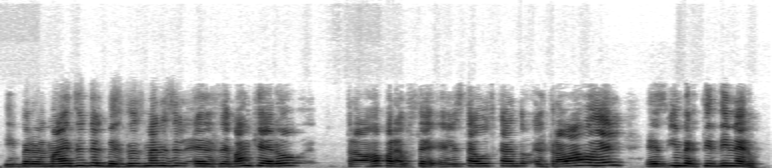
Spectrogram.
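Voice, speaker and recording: Storytelling man, high voice. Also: moderate pace. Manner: animated storyteller, acts out quoted dialogue. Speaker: small business owner, video producer. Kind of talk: casual podcast conversation. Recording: dull lo-fi sound.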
